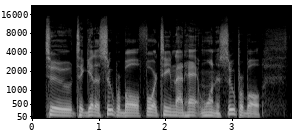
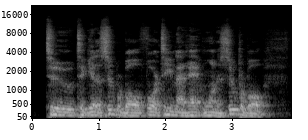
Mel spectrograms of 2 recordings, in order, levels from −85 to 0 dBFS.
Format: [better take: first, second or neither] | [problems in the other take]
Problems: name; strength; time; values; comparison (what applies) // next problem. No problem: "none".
first | off-mic speech; far // room echo; slight; dies away in 0.3 s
